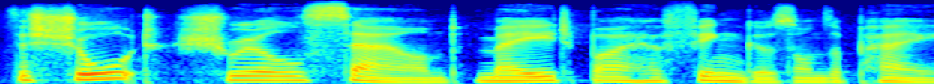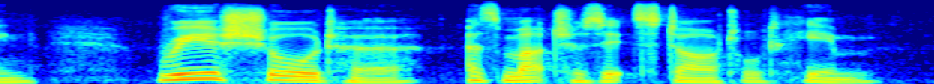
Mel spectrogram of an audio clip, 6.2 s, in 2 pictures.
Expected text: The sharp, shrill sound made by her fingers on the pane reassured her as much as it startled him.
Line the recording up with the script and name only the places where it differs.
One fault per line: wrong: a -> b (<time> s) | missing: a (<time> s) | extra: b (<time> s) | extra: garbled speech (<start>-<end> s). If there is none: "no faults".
wrong: sharp -> short (0.1 s)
